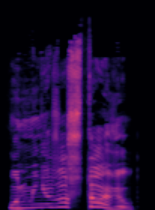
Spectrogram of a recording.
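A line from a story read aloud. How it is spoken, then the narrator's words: Said, sobbing stopped. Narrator (Russian): сказала она, забыв всхлипывать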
